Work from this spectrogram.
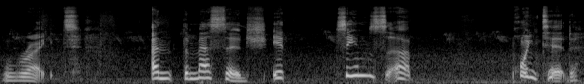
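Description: A woman's voice: sits high, wildly swooping pitch, very slow, creaky, darkish tone, full character voice. A woman playing an earnest, inquisitive fourteen-year-old girl amateur detective in a naturalistic audio drama.

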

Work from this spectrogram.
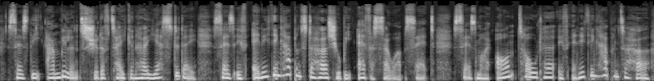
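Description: A woman in her forties narrating a first-person radio play in short, hushed, confiding phrases with a breathy voice. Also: mid-range voice, no echo. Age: 40s. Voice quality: breathy, husky. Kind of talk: intimate first-person dramatic monologue, present tense.

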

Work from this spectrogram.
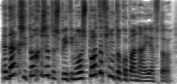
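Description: An actress playing an unstable, childlike middle-aged widow in a radio play, defensive and pleading, swinging between agitated protest and conspiratorial murmurs. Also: female voice, high-pitched, wildly swooping pitch, heavily acted. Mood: aggrieved, agitated.

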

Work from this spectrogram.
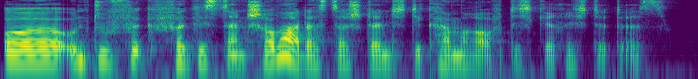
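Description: A woman's voice: low voice, quick pace. A woman co-hosting a podcast in casual chat, explaining things in a chatty, lightly ironic way. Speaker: podcast co-host.

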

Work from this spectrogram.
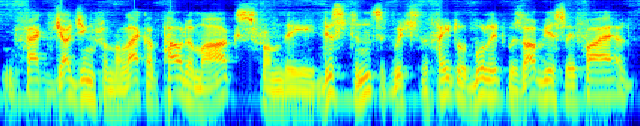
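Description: An actor playing a kindly older gentleman detective with courteous, measured delivery in 1940s radio mystery style. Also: medium pitch, expressive, poor audio. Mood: grave, explaining. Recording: raspy-edged old 1940s radio recording.

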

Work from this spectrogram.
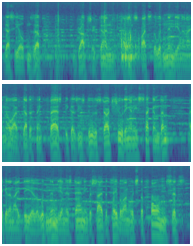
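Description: An actor playing a tough, wry American secret agent in a 1950s radio adventure, with clipped hard-boiled delivery. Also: male voice, rumbling low, quick pace, highs cut off. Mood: tense narration. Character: tough, quick-thinking American male secret agent hero. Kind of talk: 1950s radio adventure drama acting and narration. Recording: old radio broadcast with music.

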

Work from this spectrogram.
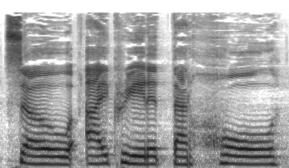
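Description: A woman's voice: fairly low pitch, completely flat delivery, very slow, darkish tone. A woman guest in an interview, a writer explaining her story conversationally and thinking aloud with asides. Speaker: audio drama writer and creator, guest.

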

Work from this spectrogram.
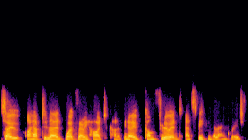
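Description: A woman's voice: mid-range voice, fairly even intonation, moderate pace, creaky, no room sound, highs cut off. A middle-aged woman from India whose first language is Punjabi, telling her own life story in a reflective, unscripted way with many fillers and restarts.

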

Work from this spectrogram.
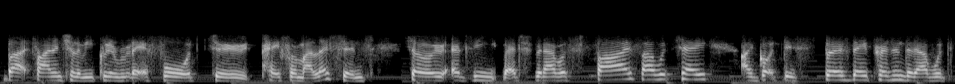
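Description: A woman's voice: on the low side, steady tone, moderate pace, no echo, soft background music. Czech-accented woman on a boxy, narrow recording. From Czech Republic, Prague. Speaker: interview guest, dressage coach. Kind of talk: casual interview chat.

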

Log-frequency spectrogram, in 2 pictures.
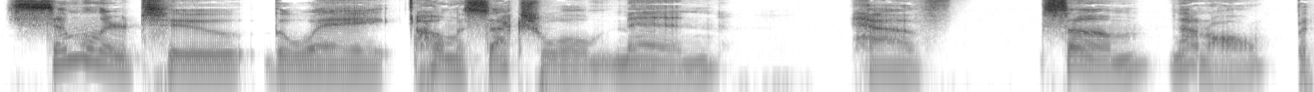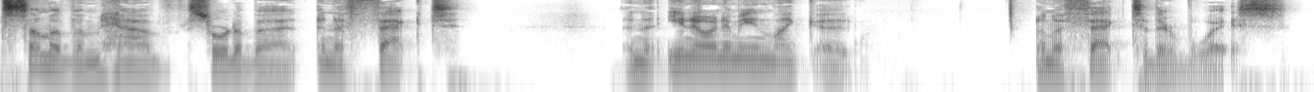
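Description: A man's voice: lowish voice, a little slow, vocal fry, breathy edge, no room sound, clean studio sound. A man chatting casually as a podcast co-host, rambling and acting out other people's voices. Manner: animated, rambling, acts out voices. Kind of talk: casual chat.

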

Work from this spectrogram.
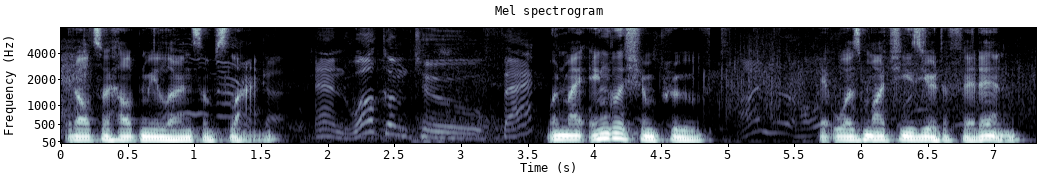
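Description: A man from Kenya with an American accent, calmly narrating his own story in measured sentences. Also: sits low. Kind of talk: scripted narration.

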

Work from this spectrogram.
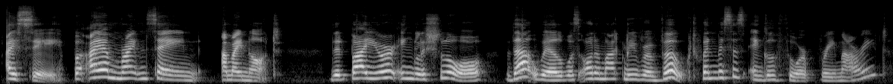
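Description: A woman's voice: a little high, expressive, moderate pace, natural voice. Grave, probing male detective, read by a woman.

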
